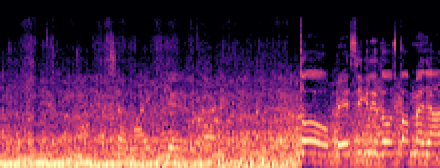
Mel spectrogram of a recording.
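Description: Loud din of a busy expo hall: a steady low rumble under a babble of voices. About three seconds in it changes abruptly to a man talking close to the microphone.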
